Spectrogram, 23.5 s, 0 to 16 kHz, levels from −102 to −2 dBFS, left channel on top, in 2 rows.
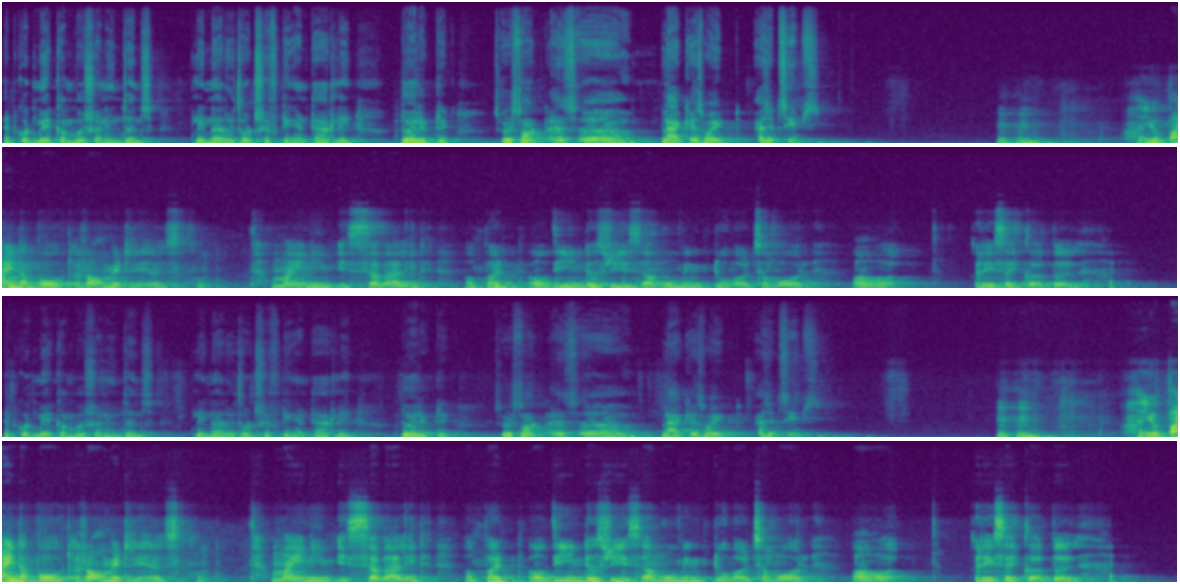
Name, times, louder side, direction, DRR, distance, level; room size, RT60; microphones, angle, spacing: voice 1, 0.0-1.5 1.9-3.6 4.0-4.5 5.0-6.3 6.6-8.2, left 3 dB, 75° left, 1.1 m, -25 dB
voice 2, 9.9-10.4 11.2-13.9 14.2-19.9 20.3-20.7 21.5-22.9, right 3 dB, 70° right, 1.3 m, -24 dB
25.0 x 19.0 x 6.6 m
head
